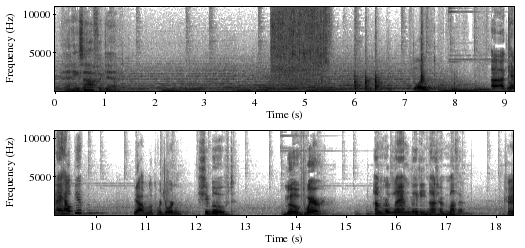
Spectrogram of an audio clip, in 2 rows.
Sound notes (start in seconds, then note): 2.2 suspenseful music; 4.2 faucet runs; 5.9 David knocks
